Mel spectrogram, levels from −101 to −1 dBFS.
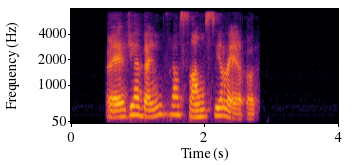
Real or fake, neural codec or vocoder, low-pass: fake; codec, 24 kHz, 1.5 kbps, HILCodec; 7.2 kHz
